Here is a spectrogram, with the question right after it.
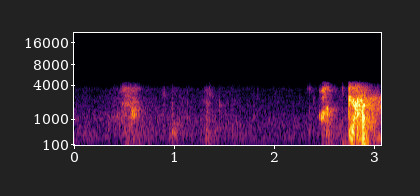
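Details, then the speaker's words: A person sneezes: soft breathy lead-in sounds build to one sharp, loud sneeze burst near the end, followed by dismayed talk; the window was already broken beforehand. Sneezing. "damn it this is dirt down this week oh yeah this is bad I hit Windows why do I always break when I sne"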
